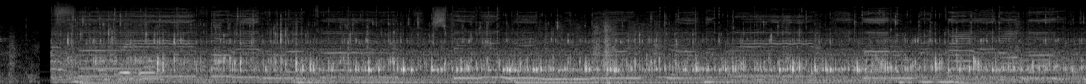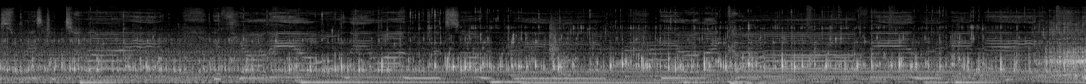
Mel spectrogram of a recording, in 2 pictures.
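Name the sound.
coffee maker brewing and pouring 8 ounces of coffee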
